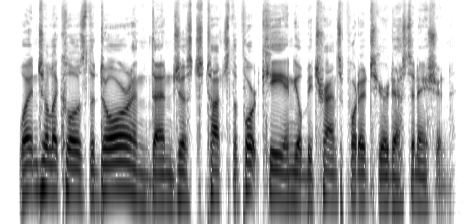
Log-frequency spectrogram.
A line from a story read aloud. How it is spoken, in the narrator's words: he said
